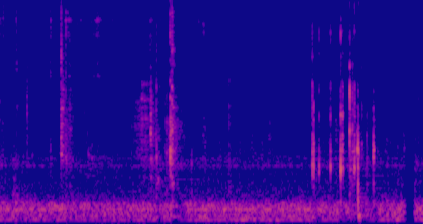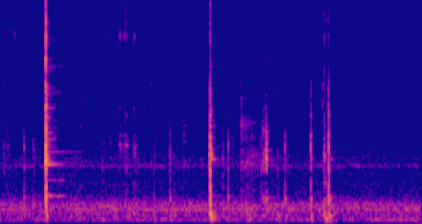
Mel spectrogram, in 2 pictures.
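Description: Scattered clicks and knocks of a phone being handled close to its microphone, with one sharp click about seven seconds in and a few smaller knocks after it, over a low steady hum.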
